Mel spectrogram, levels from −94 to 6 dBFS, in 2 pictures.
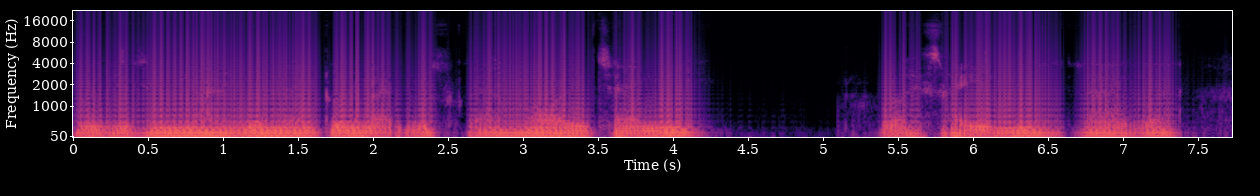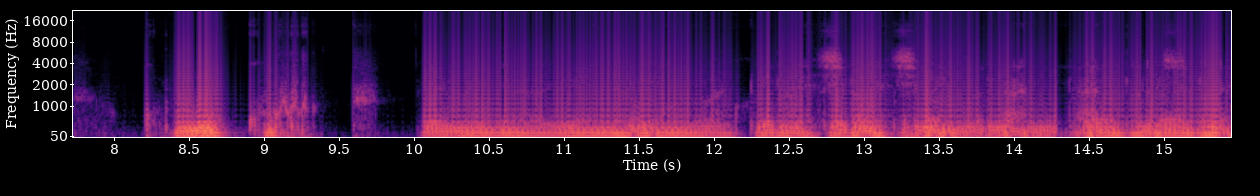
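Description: Speech runs throughout with a steady buzz at 91.9 Hz and a delivery slowed to 0.533 times normal speed while the timbre stays. This is a block size mismatch (padded): each block is topped up with zeros, which fits 256-sample blocks being read as roughly 480-sample ones. The regular rate of the gaps and the slowing with the timbre intact separate it from random dropouts or a wrong sample rate. From 11.33 s to the end, a doubled audio track appears: a second full-band copy about as loud as the first, trailing by about a third of a second. It cuts in abruptly and carries no decay or room colour, so it is not a natural echo or reverb. A slower second capture path is the likely cause.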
